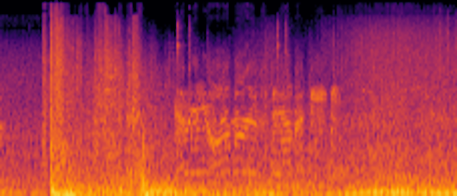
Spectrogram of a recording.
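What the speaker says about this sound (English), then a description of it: "I'll give you guys covering fire." Tank cannon fire in World of Tanks, with the Chrysler K heavy tank giving covering fire: two sharp booming shots early on over rumbling engine and battle noise, with a player talking throughout.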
